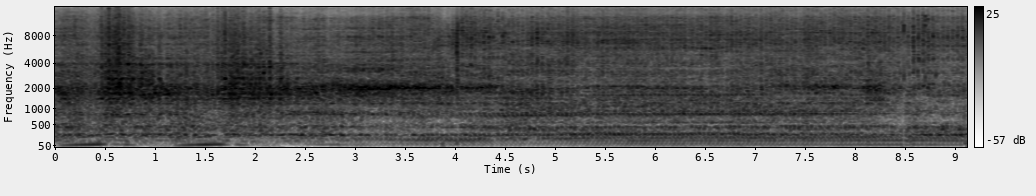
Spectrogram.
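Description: Honda Activa scooter's single-cylinder four-stroke engine and CVT running, blipped twice in the first two seconds and then idling steadily. The mechanic puts the noise down to a damaged speed pulley (variator) in the clutch housing.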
